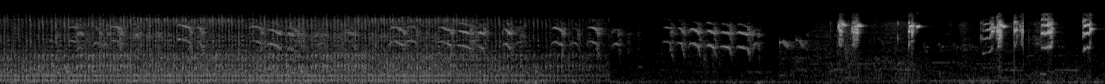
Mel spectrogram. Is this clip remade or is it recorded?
recorded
